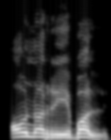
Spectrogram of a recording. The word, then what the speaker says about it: honorable: देखिए यहाँ पे HONORABLE, इसको क्या पढ़ेंगे? ऑनरेबल। क्या पढ़ेंगे? ऑनरेबल पढ़ेंगे। यहाँ पे भी एच क्या है? साइलेंट है, ठीक है।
